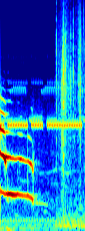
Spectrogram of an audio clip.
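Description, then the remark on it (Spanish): A single clear cat meow with a falling drawn-out pitch, followed by a thin steady tone and some faint rustling noise. “El felino dice que para evitar malos entendidos, someterá a la guarida al fuego purificador.”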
